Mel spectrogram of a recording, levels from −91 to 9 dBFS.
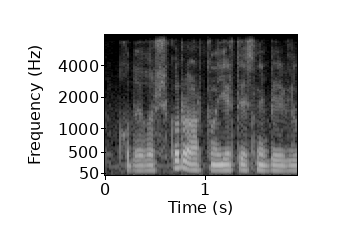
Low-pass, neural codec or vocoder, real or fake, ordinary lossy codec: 7.2 kHz; none; real; Opus, 32 kbps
